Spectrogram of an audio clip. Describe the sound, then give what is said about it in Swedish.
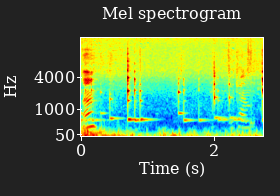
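A wind chime rings with many bright, metallic strikes scattered irregularly, each leaving a clear ringing tone that fades quickly. Soft low rumble sits underneath. “Hör, det här är Natashas vindspel.”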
